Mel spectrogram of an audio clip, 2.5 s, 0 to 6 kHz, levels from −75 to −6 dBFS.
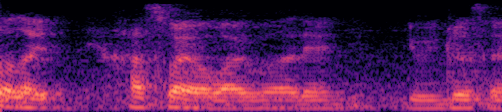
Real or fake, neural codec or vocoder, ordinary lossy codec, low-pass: fake; codec, 16 kHz in and 24 kHz out, 1 kbps, XY-Tokenizer; MP3, 32 kbps; 5.4 kHz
